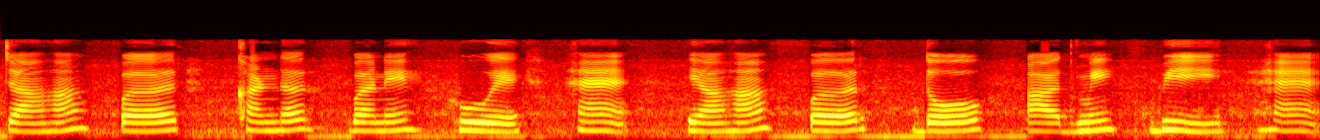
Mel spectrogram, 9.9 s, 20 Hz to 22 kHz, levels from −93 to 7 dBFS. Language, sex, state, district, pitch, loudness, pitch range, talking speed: Hindi, female, Punjab, Fazilka, 215 Hz, -14 LUFS, 205-225 Hz, 75 wpm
